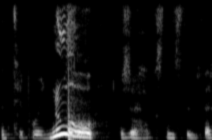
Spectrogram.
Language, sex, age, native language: Icelandic, male, 11, Icelandic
